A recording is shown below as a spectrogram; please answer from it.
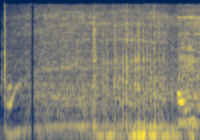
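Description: Electric hand mixer switching on and spinning up, then running at a steady speed with its beaters whipping cream in a steel bowl.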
